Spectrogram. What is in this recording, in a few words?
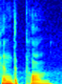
cellphone, korean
